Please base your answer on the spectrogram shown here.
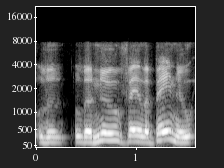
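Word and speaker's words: לנו ולבנינו: Now, the word for us and our children is pronounced lenu velebenu, and it's got dots above it.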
